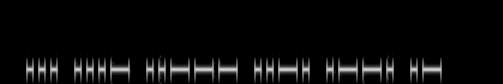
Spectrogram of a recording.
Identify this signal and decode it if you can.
Morse code, heard as a keyed tone, about 20 wpm, 700 Hz. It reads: SV2FPA
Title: DXCC-100 Call Signs - 6 Characters - Repeated 3x - 20wpm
